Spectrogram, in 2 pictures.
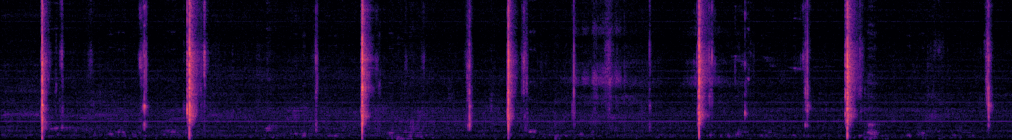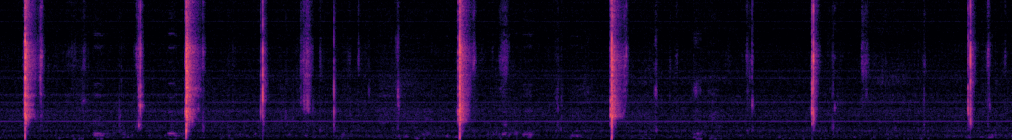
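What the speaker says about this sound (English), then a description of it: "I'm going to go ahead and round the corners. I'm using the same size corner rounder" A handheld corner rounder punch trims the corners of paper cards for a mini journal, giving sharp, crisp clicks about every couple of seconds, a dozen or so in a steady series, with faint paper rustling between them and no talk.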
